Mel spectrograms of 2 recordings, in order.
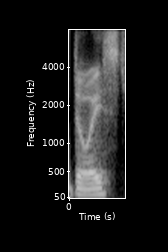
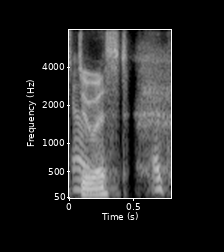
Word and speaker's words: Doist: company you set it correct is dewist often pronounced deutsch but it is duest and we're a productivity software company so we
